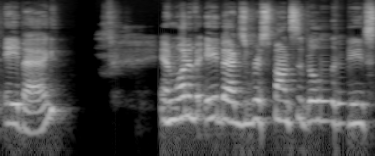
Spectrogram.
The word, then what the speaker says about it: ABAG: It's the San Francisco Bay Area's regional planning agency is called the Association of Bay Area Governments, and it's pronounced ABAG.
